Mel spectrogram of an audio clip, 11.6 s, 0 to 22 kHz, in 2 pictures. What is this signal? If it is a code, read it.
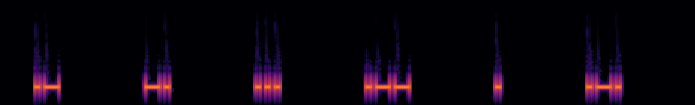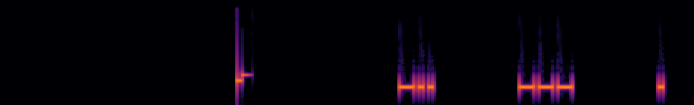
Morse code, heard as a keyed tone, about 30 wpm, spaced as for 10 wpm, 700 Hz. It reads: ANSWER DOE
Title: 6x Character Spacing - Top 300 Words - 30wpm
